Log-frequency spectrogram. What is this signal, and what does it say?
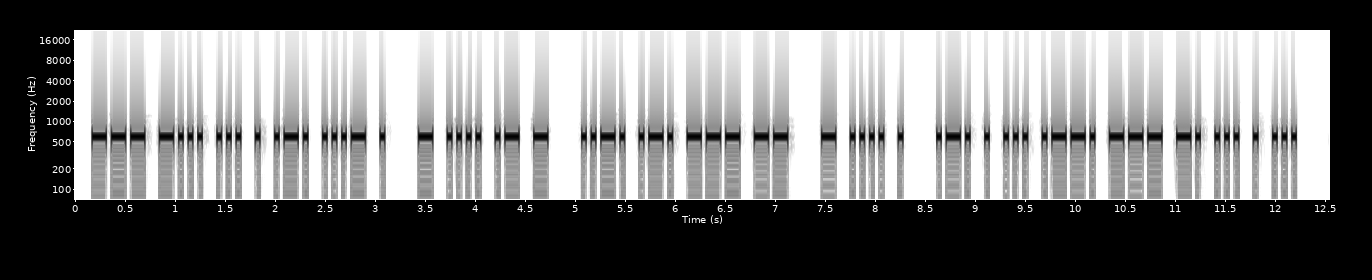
Morse code, heard as a keyed tone, about 25 wpm, 600 Hz. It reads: OBSERVE THAT FROM THE RESPONSES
